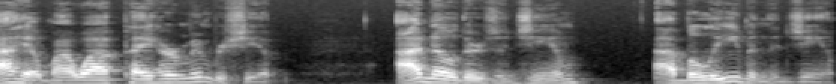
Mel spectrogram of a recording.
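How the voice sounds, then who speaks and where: At a fairly slow pace, a man speaks in a dark, mellow tone with lively intonation. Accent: Texan. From US South, Northeast Texas. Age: 60s. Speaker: pastor. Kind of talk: informal sermon. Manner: casual, conversational.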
